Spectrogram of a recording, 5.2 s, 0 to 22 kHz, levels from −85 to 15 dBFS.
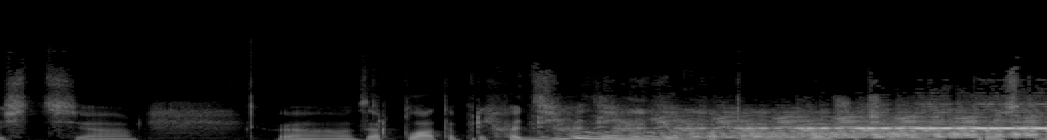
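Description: From 2.49 s to the end of the clip, a feedback howl takes over. A microphone is picking up a loudspeaker on the same call, and each pass around that loop comes back louder, so the sound narrows into a ringing tone near 2 kHz that pulses roughly every third of a second and peaks at about 15 dB above the speech. A spectrogram shows a bright horizontal band near 2 kHz with regular bursts, and the waveform swells far above the speech level.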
